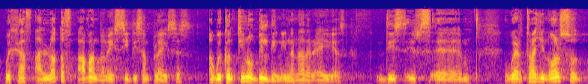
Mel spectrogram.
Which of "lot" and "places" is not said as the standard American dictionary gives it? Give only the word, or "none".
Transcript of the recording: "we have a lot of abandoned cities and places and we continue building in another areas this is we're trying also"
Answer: places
